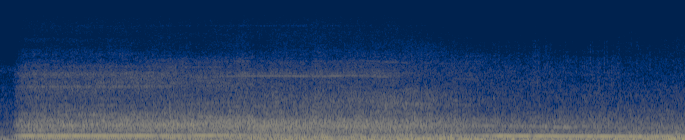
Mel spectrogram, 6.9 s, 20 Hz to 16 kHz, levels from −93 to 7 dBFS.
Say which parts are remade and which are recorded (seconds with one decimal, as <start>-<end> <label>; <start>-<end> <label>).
0.0-6.9 recorded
